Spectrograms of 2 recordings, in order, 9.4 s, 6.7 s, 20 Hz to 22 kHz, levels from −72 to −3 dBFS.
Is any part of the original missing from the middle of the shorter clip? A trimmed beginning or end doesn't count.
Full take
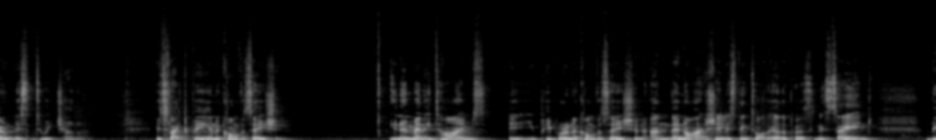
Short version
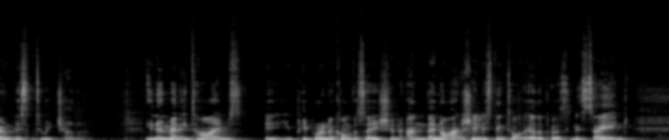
yes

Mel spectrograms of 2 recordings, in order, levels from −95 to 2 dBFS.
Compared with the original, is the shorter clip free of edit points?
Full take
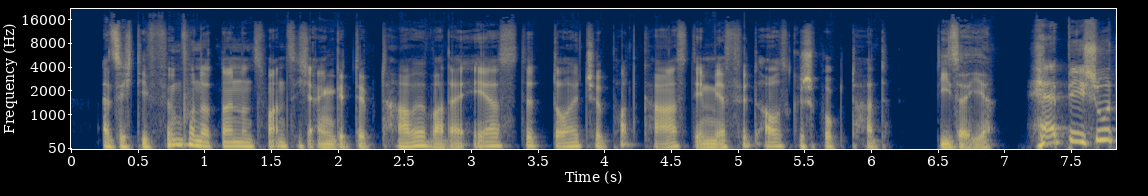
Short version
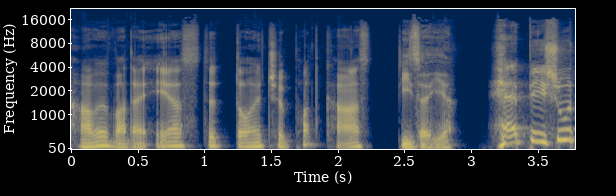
no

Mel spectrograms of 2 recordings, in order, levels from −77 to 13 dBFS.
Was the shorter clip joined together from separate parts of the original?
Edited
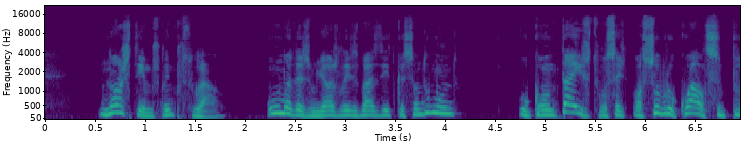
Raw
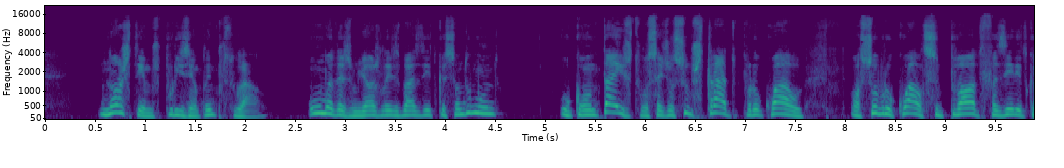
yes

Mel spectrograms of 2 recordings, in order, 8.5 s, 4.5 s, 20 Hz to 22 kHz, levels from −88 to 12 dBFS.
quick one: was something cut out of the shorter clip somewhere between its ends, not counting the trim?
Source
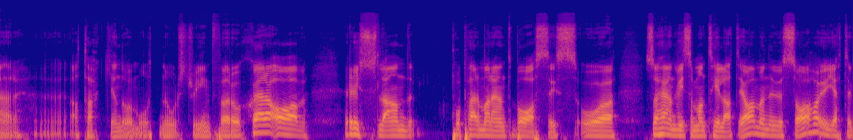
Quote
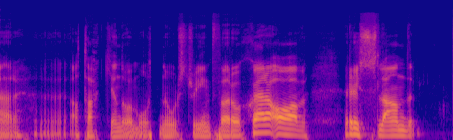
no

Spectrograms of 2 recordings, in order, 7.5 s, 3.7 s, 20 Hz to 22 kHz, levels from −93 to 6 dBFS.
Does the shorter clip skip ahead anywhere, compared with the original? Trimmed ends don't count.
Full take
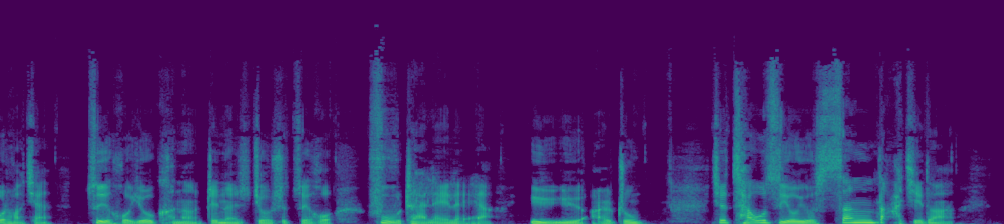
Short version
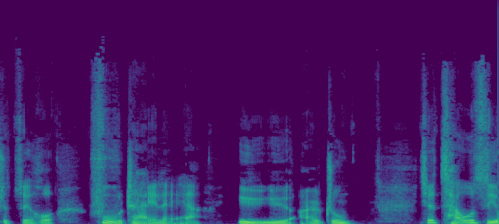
yes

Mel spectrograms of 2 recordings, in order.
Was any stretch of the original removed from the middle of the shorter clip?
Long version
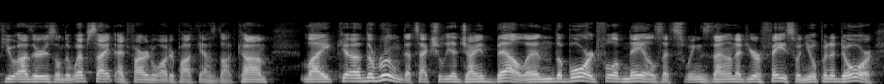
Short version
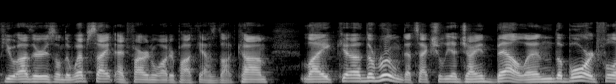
no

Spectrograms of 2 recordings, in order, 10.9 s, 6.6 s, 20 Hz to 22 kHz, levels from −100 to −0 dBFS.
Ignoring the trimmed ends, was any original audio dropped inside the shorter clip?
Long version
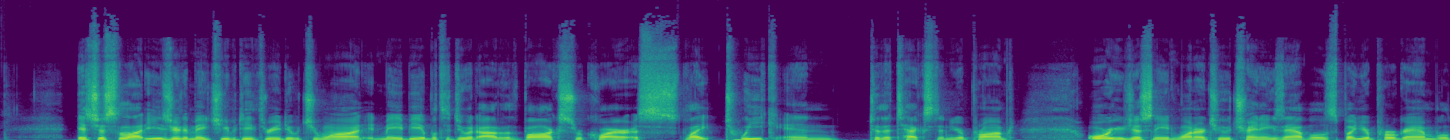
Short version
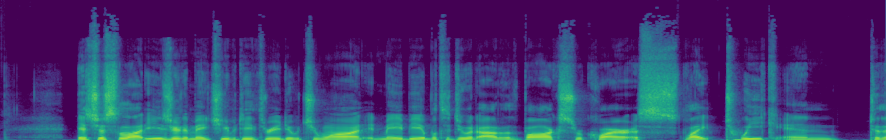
no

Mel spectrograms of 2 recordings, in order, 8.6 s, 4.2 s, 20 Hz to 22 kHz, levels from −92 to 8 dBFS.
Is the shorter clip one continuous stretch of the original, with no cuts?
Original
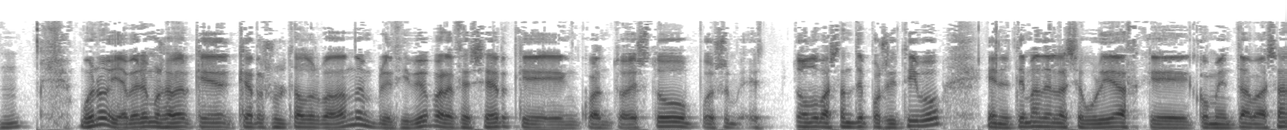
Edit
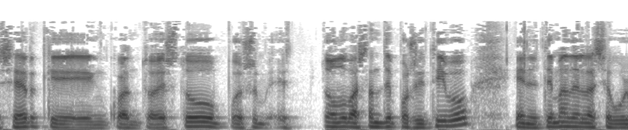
yes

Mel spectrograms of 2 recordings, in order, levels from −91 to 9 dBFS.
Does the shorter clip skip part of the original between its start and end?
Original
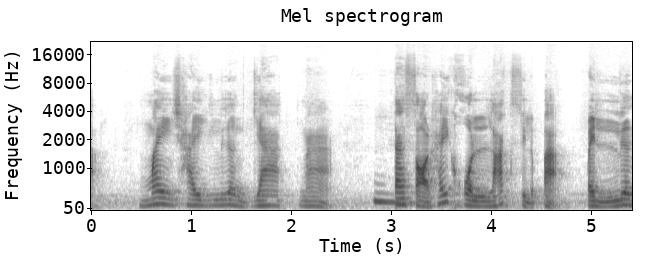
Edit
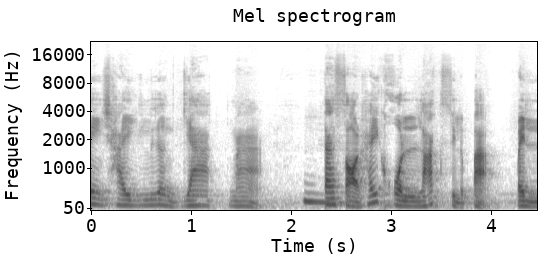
no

